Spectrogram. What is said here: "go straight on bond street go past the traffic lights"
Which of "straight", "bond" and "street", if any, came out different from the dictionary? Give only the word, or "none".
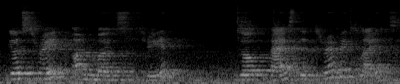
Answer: bond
